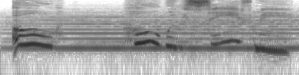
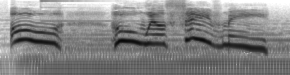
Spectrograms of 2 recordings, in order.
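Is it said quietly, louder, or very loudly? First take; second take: quietly; very loudly. First: It is said in a tiny, quiet voice. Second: It is said as loudly as possible.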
